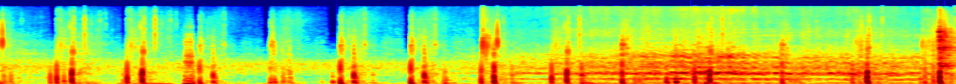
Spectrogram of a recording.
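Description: Footsteps crunch slowly on a gritty floor.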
